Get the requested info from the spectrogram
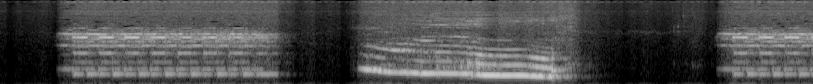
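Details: Lotto, a Siberian Husky, howls whenever the telephone rings. A single falling howl of about one second sits between two bursts of electronic phone ringing.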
